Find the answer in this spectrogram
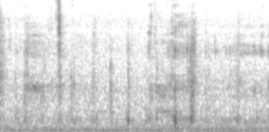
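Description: Faint chewing of a taco, with a few soft crunches and mouth clicks scattered through it.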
